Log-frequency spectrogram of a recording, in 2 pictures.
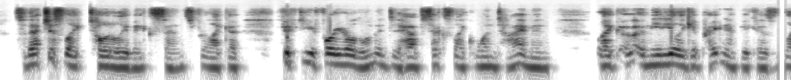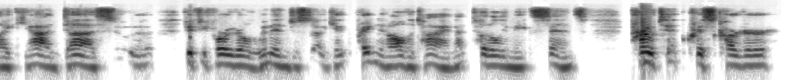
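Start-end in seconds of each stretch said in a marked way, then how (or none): none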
